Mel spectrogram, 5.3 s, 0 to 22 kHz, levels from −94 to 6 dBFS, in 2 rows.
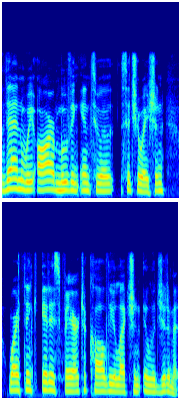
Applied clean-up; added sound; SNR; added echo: none; none; none; none.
